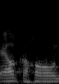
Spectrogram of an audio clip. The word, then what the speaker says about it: El Cajon: She said, out here we pronounce that J like an H. It's El Cajon and San Jose.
